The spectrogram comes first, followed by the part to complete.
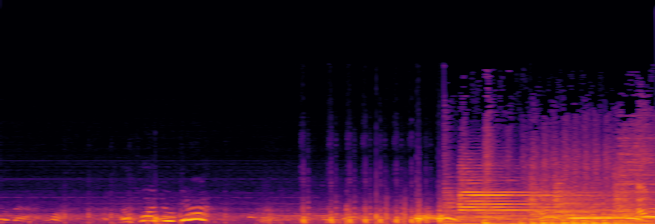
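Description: Voices shouting, then a rapid run of paintball marker shots. About four and a half seconds in, louder music cuts in abruptly.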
